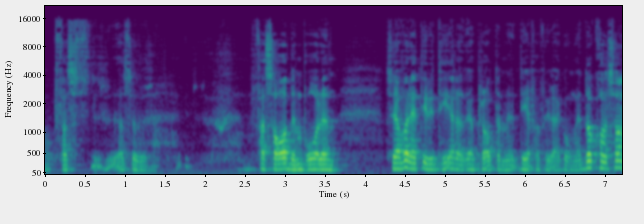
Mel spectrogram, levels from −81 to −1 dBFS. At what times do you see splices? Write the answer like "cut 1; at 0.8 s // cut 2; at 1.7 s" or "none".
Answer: cut 1; at 4.1 s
